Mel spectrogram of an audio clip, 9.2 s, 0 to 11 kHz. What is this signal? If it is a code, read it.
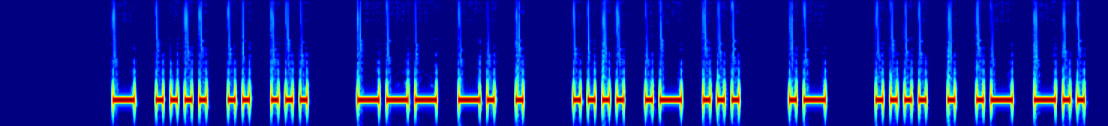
Morse code, heard as a keyed tone, about 20 wpm, 700 Hz. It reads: THIS ONE HAS A HEAD
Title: Sentences from Top 1000 Words - Review Part 3 - 20wpm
